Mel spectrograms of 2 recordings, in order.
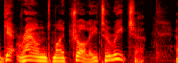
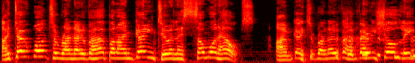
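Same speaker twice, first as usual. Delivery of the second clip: put-on shouting, higher; 9 semitones higher than usual. Retelling warning people while a trolley rolls toward someone: retelling own shout. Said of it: "I'm shouting".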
